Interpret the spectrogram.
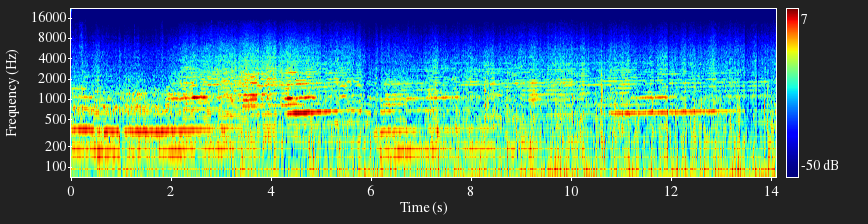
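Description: Engine of an NC Mazda MX-5 Miata with a swapped-in 2.5-litre four-cylinder, heard from inside the cabin under hard acceleration on track. The engine note rises slowly, breaks and drops about six seconds in, then rises again over steady wind and road noise.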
